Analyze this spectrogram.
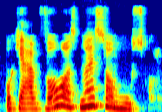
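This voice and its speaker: A woman's voice: medium pitch, moderate pace, vocal fry, warm tone. A woman speech therapist in an interview, explaining casually with relatable comparisons.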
